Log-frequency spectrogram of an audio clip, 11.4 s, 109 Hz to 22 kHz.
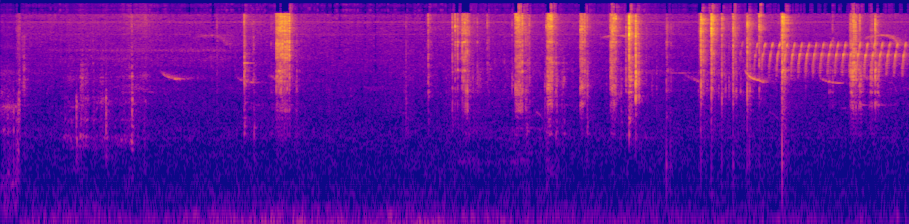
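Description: Metallic clicks, creaks and ratcheting from a tool working the bolt that holds the exhaust pipe on a Yamaha YSR 50 minibike, over a steady low rumble, with sharper close knocks in the later seconds.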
